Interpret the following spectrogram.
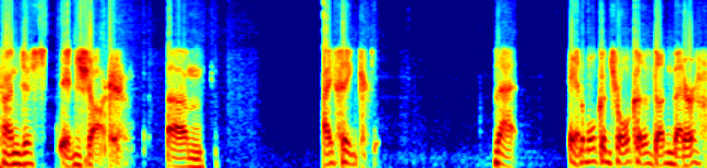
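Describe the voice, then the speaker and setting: A man giving halting, earnest testimony as a public commenter at a meeting. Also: on the low side, no echo. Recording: muffled, radio-like audio.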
